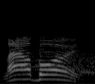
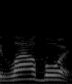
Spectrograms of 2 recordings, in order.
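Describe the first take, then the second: First: Loud, punched-out call to the crowd; full-voiced, emphatic prompt. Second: Said in the usual way. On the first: Shown as a demonstration. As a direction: say it louder to rally the room. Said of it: "Now say it loud". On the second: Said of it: "Everybody say".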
